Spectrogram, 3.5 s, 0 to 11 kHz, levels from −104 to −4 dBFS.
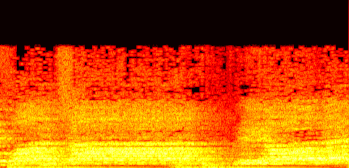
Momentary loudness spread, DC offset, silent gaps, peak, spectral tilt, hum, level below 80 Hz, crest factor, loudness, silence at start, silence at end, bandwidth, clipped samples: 7 LU; under 0.1%; none; -4 dBFS; -4 dB/octave; none; -36 dBFS; 14 dB; -16 LUFS; 0 s; 0 s; 8.4 kHz; under 0.1%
